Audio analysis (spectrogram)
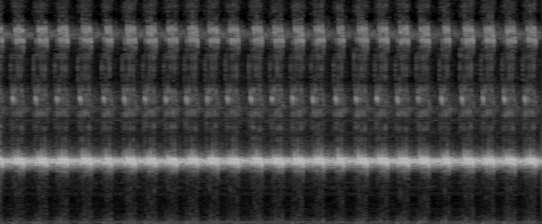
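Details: Close, loud cricket chirping inside a room during the night, a bright high tone pulsing quickly and regularly about twice a second, with faint low room rumble beneath.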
